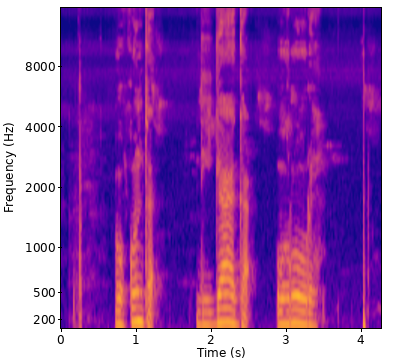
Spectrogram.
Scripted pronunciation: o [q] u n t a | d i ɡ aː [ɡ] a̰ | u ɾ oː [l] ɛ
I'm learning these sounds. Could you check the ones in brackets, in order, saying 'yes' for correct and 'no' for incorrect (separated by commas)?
no, yes, no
